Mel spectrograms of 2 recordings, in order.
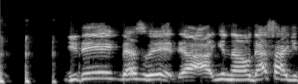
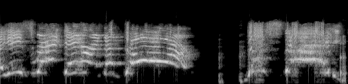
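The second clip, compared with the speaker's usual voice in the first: high, drawn-out scared yell; panicked shriek at a cobra; retold panicked scream; much slower than usual. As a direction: scream it like the snake is at the door. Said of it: "I was like".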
